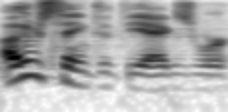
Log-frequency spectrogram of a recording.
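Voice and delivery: ordinary delivery, nothing marked

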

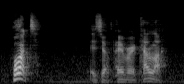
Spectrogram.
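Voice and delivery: put-on very loud, booming, deep, stern old man voice. Keeper of the Bridge of Death questioning a knight, deepened old bridgekeeper voice. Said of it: "Look, there's the old man from scene 24. ... He is the keeper of the Bridge of Death. ... I will be using a pitch changer to just artificially deepen my voice while I do random stuff".

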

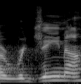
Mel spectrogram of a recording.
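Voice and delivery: usual speaking voice

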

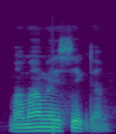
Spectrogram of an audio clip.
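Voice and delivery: ordinary delivery

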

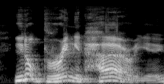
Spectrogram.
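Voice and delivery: loud grumbling. The narrator asks Mr. Krebsley if he is bringing Madame Octa, grumbling. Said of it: "I grumbled".

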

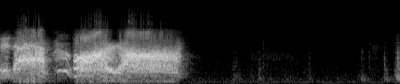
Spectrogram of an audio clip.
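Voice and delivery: very loud, slow, drawn-out, swooping, wailing scream. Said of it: "I might even scream just like now".

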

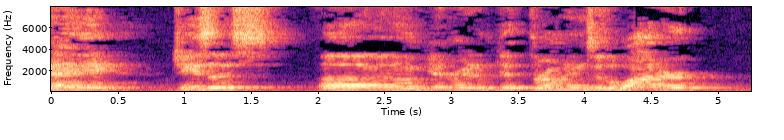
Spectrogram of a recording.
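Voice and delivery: put-on play-acted high, slow, panicky shrieking like a girl. Picturing Peter calling to Jesus in the sinking boat, imitating Peter screaming like a girl. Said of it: "just screaming like a girl".

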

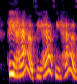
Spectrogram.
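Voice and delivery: loud, shrill, squeaky little squirrel voice. Narrating a story, a young squirrel loses its head, in a squeaky young squirrel voice. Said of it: "it squeaked".

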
